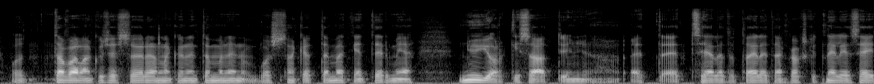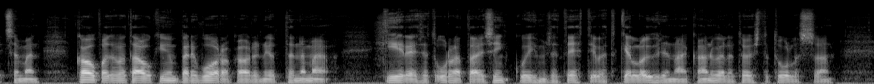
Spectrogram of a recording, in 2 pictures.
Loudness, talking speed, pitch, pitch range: -22 LUFS, 125 wpm, 85 Hz, 80-90 Hz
